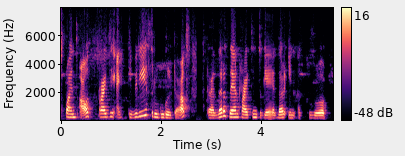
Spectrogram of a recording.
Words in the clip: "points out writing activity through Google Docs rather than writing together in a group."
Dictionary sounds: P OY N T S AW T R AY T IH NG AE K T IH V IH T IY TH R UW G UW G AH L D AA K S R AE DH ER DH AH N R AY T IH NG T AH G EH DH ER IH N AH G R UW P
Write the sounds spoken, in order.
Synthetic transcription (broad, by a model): P OY N T S AW T R AY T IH NG AE K T IH V IH T IY T R UW G UW G AH L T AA K S R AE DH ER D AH N R AY T IH NG T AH G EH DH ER IH N AH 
